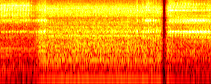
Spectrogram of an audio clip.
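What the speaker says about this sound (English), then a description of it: "I'm using a deep fluted bowl gouge going from the centre to the outside" Deep fluted bowl gouge cutting a wooden paper towel base on a lathe, a steady broadband rasping hiss with a constant motor hum beneath, continuous and close, with one brief dropout near the end.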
